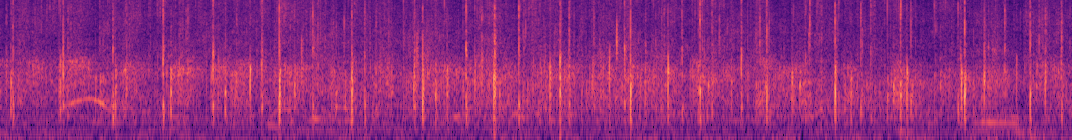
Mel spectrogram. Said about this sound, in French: Je vais vous demander de les applaudir bien fort. Ils viennent de Marie-Galante.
